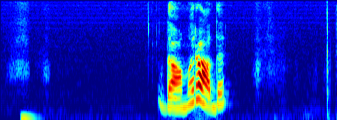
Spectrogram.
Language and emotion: Russian, positive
